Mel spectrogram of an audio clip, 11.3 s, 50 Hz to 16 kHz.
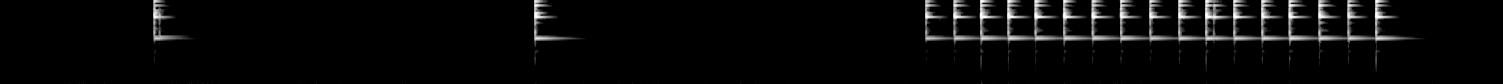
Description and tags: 200809-SHOT GLASS STRIKES
-Shot glass clanking and striking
